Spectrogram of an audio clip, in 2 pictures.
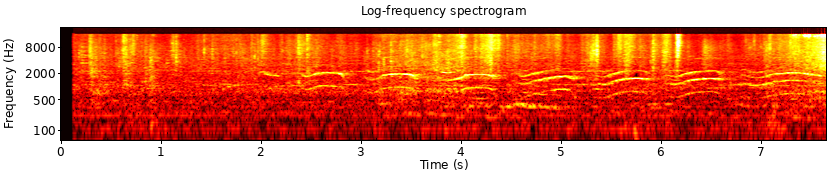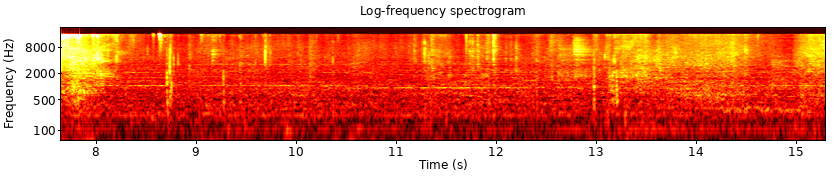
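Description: A Miniature Dachshund gives a quick run of high, arching whimpers, each note rising then falling.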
